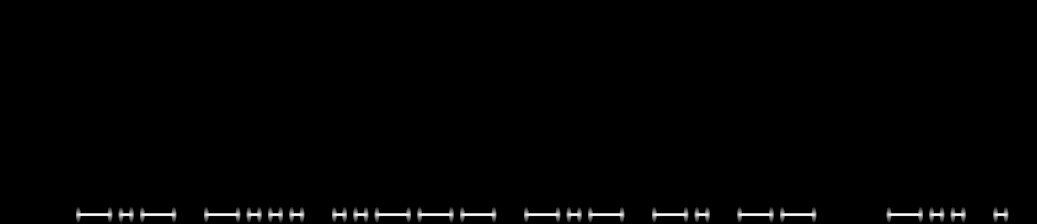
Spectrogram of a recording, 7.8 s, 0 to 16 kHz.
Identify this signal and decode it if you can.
Morse code, heard as a keyed tone, about 15 wpm, 700 Hz. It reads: KB2KNM DE
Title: USA Callsign DE Callsign - 6 Characters - 15wpm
